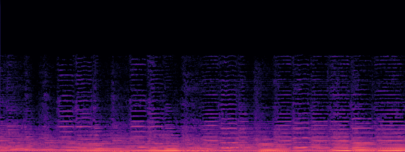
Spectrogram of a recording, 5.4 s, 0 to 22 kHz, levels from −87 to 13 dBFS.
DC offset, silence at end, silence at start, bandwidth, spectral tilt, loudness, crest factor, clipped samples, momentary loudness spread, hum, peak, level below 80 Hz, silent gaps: under 0.1%; 0 s; 0 s; 10.5 kHz; -7 dB/octave; -22 LUFS; 14 dB; under 0.1%; 8 LU; none; -6 dBFS; -62 dBFS; none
